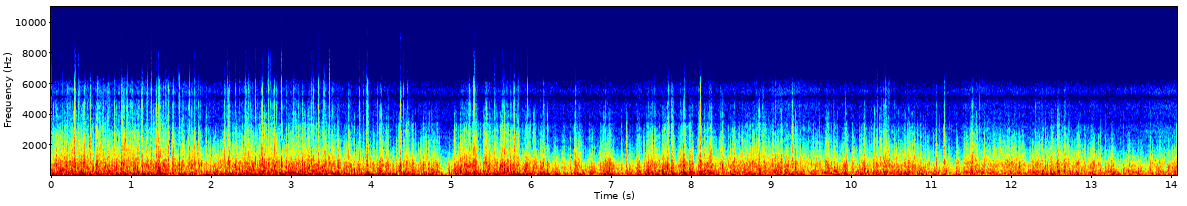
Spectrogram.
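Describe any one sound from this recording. A car drives steadily along a road with a low, rough rumble.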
